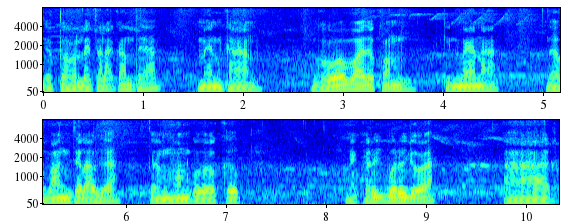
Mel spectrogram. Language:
Santali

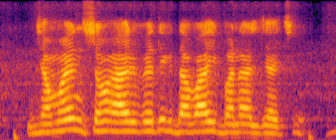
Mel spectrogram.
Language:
Maithili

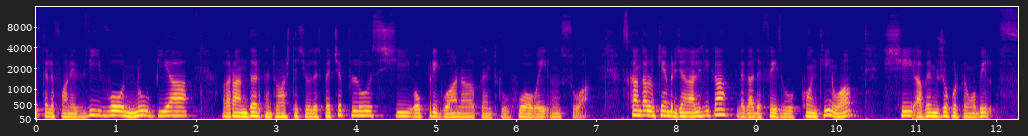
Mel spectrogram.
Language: Romanian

